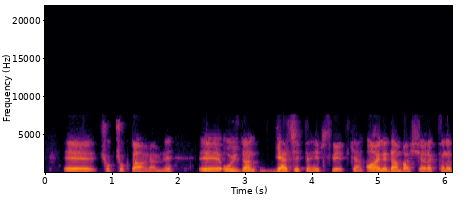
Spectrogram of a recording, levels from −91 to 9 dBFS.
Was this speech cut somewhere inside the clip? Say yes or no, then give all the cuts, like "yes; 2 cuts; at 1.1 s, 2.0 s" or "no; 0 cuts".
no; 0 cuts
